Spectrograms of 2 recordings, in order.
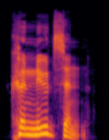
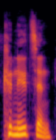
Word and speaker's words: Knudsen: The Attorney General of Montana's name is pronounced Knudsen. Got to pronounce the K. Oh, we were calling him Knudsen. Like, we were doing the silent K. It's Knudsen.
